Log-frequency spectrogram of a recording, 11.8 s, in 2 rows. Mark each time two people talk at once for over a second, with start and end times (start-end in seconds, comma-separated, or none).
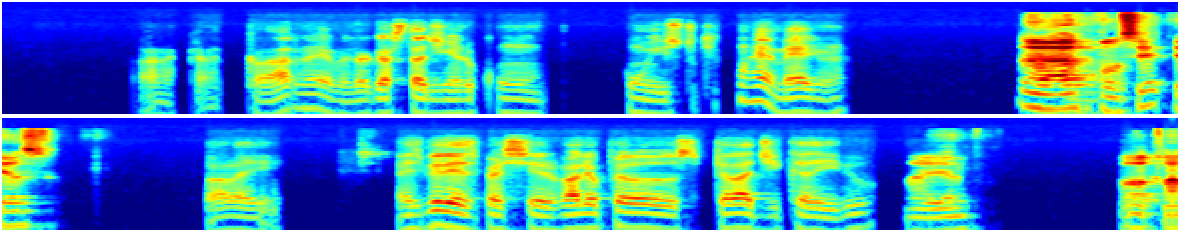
none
